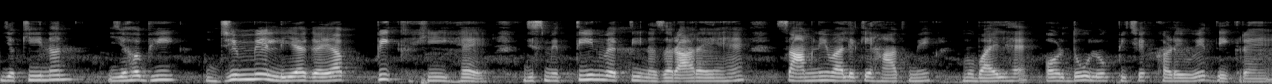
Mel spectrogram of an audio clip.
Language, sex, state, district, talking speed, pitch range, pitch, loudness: Hindi, female, Uttar Pradesh, Budaun, 155 wpm, 160-190 Hz, 175 Hz, -19 LUFS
